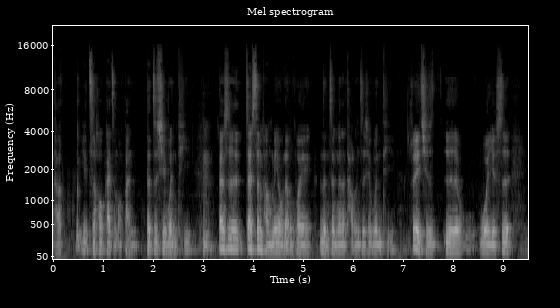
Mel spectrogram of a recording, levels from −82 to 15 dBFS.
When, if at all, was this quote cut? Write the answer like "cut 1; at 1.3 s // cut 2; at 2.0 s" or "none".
cut 1; at 5.3 s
